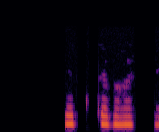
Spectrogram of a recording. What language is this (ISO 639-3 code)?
pus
